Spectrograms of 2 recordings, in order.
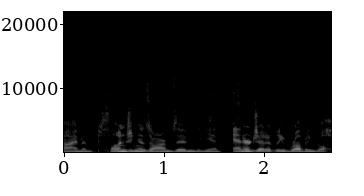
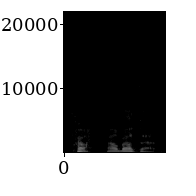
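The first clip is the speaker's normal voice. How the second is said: plain reading voice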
